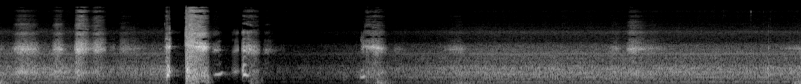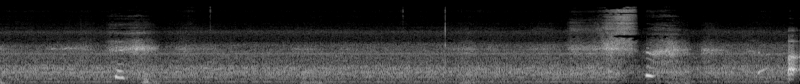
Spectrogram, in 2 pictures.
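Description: Several sharp, explosive sneezes, some preceded by audible drawn-in buildup breaths, in a quiet room.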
